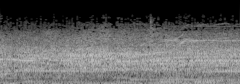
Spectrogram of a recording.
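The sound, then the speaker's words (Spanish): A large audience at a stage show shouts the chant "El que no salta es facho" together in a loud, continuous roar, many voices blending into a dense, sustained chant with no pauses. “Otro grito por excelencia de este país.”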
